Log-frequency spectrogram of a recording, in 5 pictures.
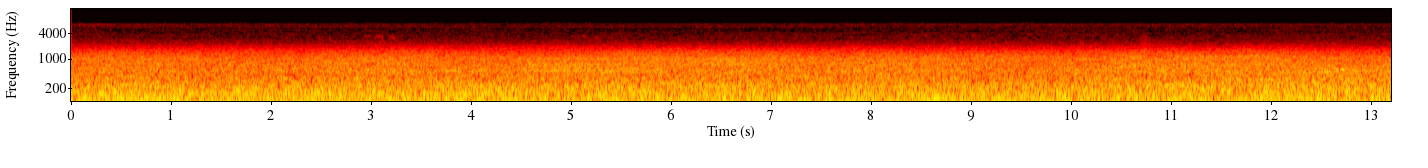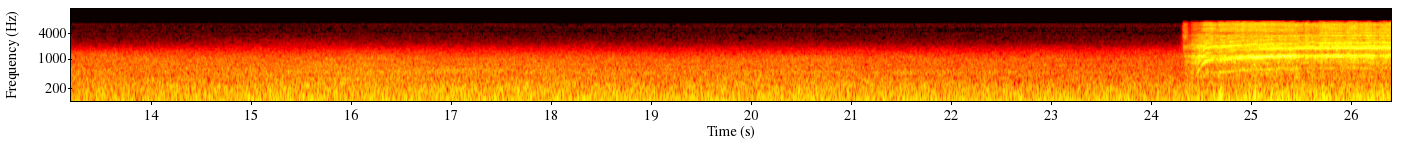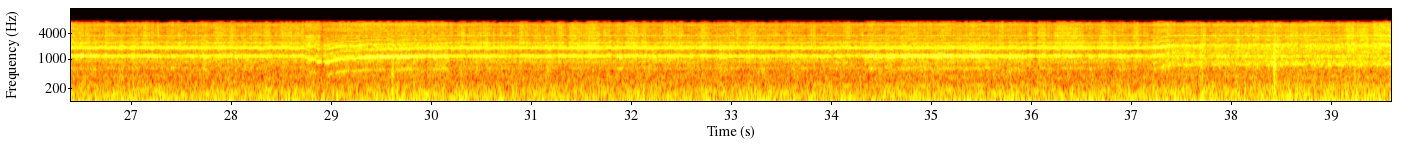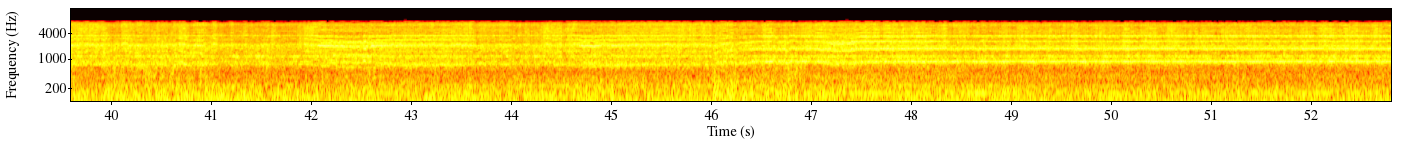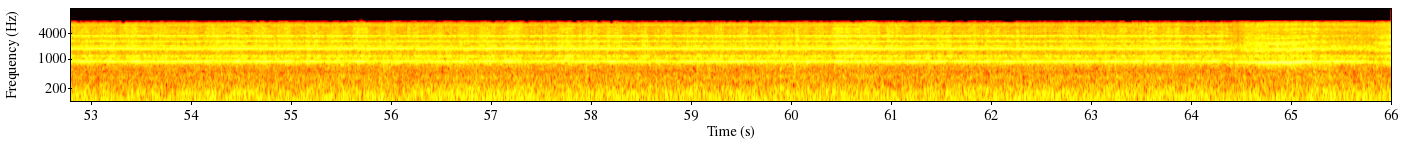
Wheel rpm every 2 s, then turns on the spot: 0, 0, 0, 0, 0, 0, 0, 0, 0, 0, 0, 0, 110, 160, 150, 160, 160, 160, 170, 200, 200, 200, 200, 220, 230, 230, 230, 230, 230, 230, 230, 240, 230.
none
